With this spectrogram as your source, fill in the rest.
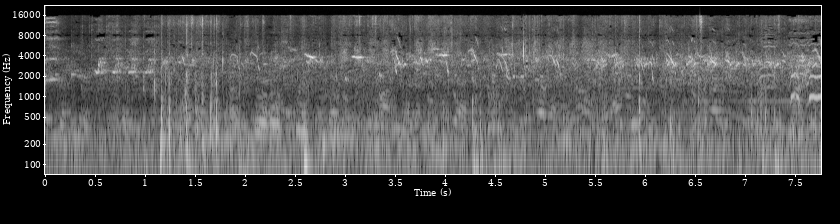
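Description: Chickens cluck softly.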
